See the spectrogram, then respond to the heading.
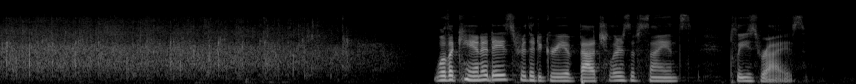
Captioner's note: applause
